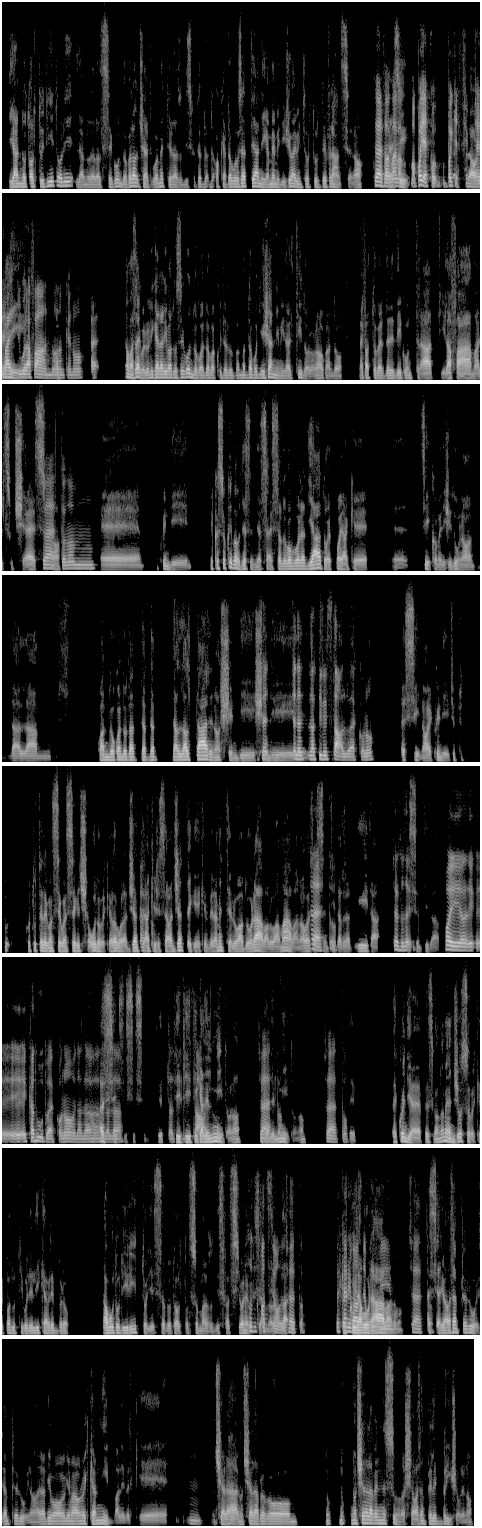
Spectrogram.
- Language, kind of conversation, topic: Italian, unstructured, È giusto che chi fa doping venga squalificato a vita?
- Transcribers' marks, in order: "cioè" said as "ceh"; "cioè" said as "ceh"; other background noise; unintelligible speech; "proprio" said as "propo"; tapping; drawn out: "è"; "proprio" said as "propo"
